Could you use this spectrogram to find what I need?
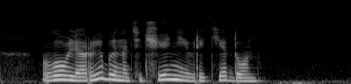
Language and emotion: Russian, neutral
